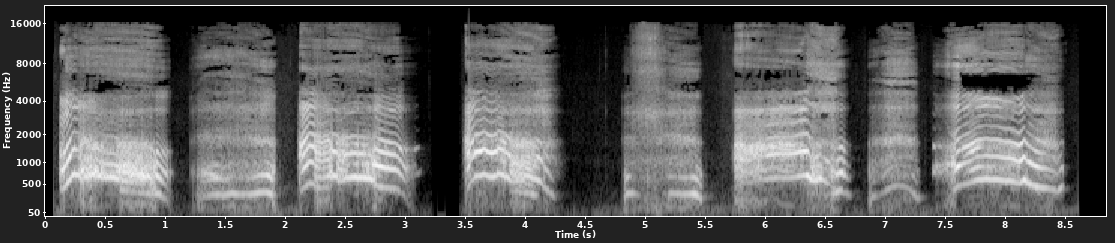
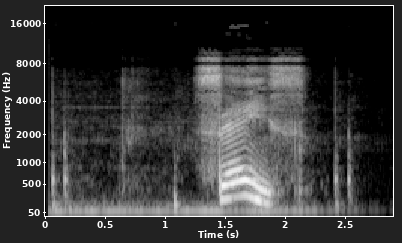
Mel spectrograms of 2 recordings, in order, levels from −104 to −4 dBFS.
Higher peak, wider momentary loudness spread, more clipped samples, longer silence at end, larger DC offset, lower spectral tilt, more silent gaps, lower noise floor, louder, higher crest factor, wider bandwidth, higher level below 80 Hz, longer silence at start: first, 0 dBFS vs -4 dBFS; second, 17 LU vs 27 LU; neither; second, 0.35 s vs 0.75 s; neither; second, -0.5 dB/octave vs -4.5 dB/octave; first, 3.22-3.27 s, 3.33-3.45 s vs none; first, -69 dBFS vs -45 dBFS; about the same, -14 LUFS vs -15 LUFS; about the same, 16 dB vs 16 dB; first, 16.5 kHz vs 9.4 kHz; second, -64 dBFS vs -46 dBFS; second, 0.1 s vs 1.1 s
